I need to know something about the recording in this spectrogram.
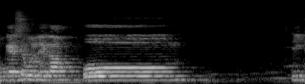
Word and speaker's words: ओम: देखिए इस प्रकार देखा होगा, इसका उच्चारण जो है वो कैसे बोलेगा, ओम।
